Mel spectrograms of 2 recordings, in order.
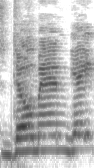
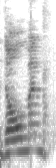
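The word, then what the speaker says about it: Dolmen Gate: So the L is silent. So it's doman gate rather than dolman.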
